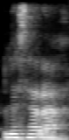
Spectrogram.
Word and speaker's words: Lysaria: And so new project is Lysaria, which I've heard you pronounce in the... – Lysaria. – Right, but there's a... – Lysaria. – Yes, the Italian way.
